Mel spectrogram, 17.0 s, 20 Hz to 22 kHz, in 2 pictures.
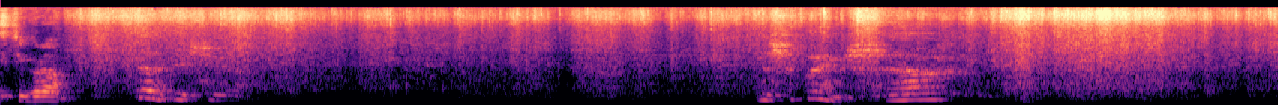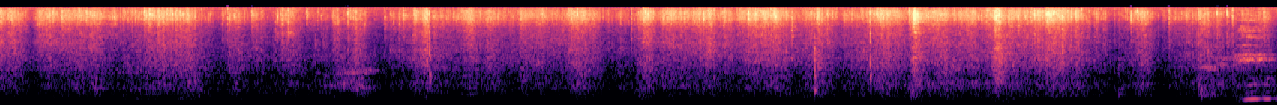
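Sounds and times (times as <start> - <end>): plastic bag crinkling: 0.0 - 17.0.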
